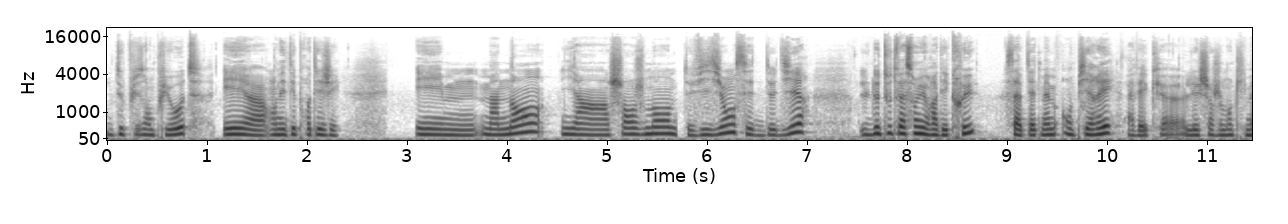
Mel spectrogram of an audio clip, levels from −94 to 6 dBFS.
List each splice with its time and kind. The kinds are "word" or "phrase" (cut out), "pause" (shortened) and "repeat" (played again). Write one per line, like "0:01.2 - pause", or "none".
none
